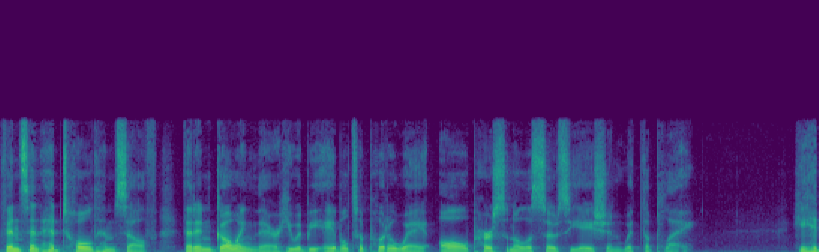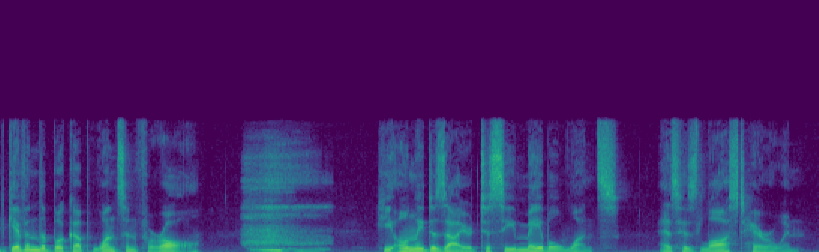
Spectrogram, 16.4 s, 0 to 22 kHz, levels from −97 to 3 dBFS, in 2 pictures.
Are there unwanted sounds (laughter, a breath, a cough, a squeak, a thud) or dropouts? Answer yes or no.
yes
